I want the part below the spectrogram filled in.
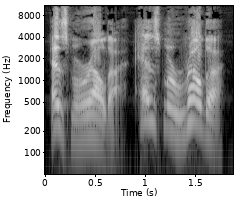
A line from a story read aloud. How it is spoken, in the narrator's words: he shrieked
